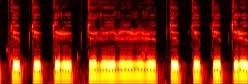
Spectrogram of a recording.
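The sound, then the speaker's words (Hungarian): A voice hums a short melody with no words, imitating a song: a few quick bouncing notes, one long held tone, then more quick notes, sung clearly. “Aztán türürürürüp,”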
